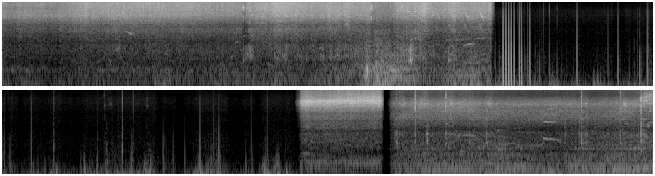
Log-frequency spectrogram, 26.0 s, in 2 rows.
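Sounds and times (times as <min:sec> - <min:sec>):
tomato slices sizzling in oil: 0:00.0 - 0:09.8, 0:18.9 - 0:26.0
faint ticks and low thumps: 0:09.8 - 0:18.9.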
